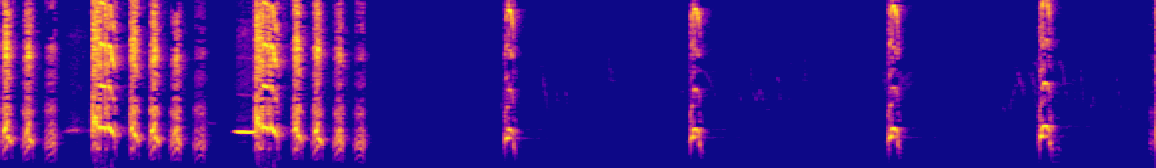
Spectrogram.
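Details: Single male wild grey partridge, used as a hunting call: an opening burst of rapid, harsh, rattling squawks that breaks into isolated sharp notes spaced over a second apart, with silence between them.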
